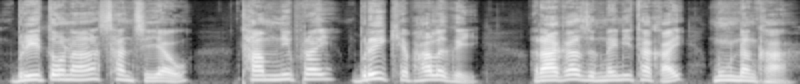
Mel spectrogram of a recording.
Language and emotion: Bodo, angry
